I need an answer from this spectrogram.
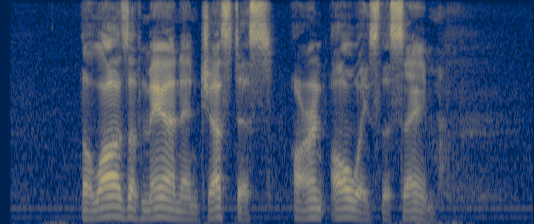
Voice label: Voiceover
